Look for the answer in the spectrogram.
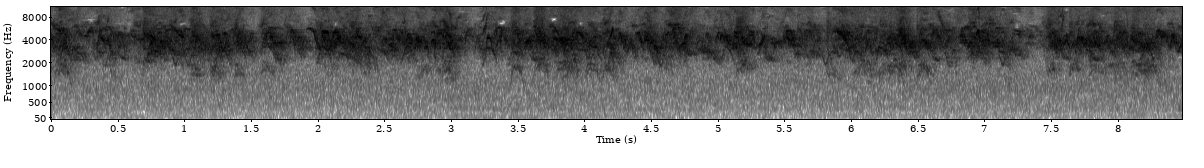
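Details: A Eurasian wren in a garden pours out high, rapid, ringing trills and chatter almost without pause for the whole stretch, with only brief dips between bursts.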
